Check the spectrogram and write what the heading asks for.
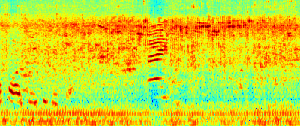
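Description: Motor rickshaw engine running steadily as it drives, heard from inside the open cabin as a constant low hum and rumble. Brief voices come near the start and about two seconds in.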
